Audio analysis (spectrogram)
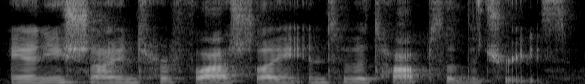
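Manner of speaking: usual speaking voice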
